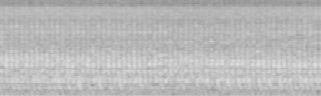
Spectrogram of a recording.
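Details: Chevrolet Captiva FL diesel, cold engine: fast steady starter churn that never catches, hard cold starting; also weak pull, turbo roar, smoke on acceleration; fixed by full cleaning, turbo hose, throttle elbow bracket, injector rings and check valves.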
